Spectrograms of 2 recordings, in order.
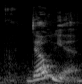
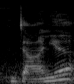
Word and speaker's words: Doña: things I get that so I say don't you they say Dania I say no don't yeah they say Donya I say no no no I don't no just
